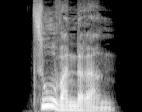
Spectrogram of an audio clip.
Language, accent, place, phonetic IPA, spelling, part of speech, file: German, Germany, Berlin, [ˈt͡suːˌvandəʁɐn], Zuwanderern, noun, De-Zuwanderern.ogg
- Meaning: dative plural of Zuwanderer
